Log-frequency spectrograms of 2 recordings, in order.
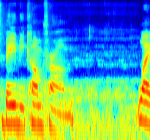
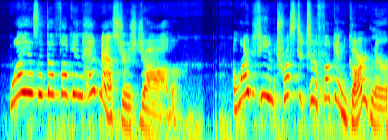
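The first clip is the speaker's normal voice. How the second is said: much higher, incredulous outburst; outraged disbelief; 12 semitones higher than usual. Real, not acted. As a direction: squeak it out in disbelief. Outraged rant about headmaster.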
